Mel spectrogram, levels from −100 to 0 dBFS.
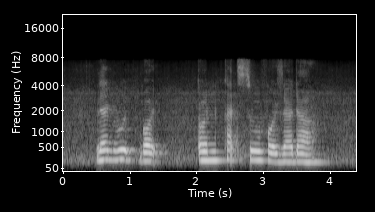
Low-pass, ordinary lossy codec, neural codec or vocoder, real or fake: none; none; codec, 16 kHz, 4 kbps, X-Codec, HuBERT features, trained on general audio; fake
